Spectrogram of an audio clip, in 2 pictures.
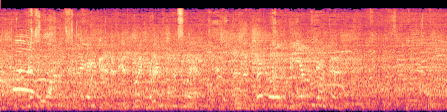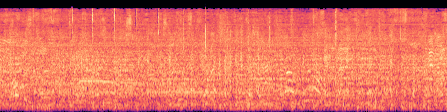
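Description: A large stadium crowd chatters and cheers in a wide open space.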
